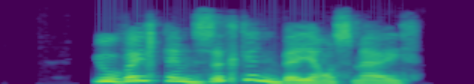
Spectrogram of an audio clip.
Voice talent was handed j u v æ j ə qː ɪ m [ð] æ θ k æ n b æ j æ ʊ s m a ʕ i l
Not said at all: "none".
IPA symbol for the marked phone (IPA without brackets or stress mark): z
